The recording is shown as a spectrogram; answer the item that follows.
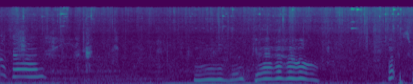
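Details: Jack Russell Terrier, a female, riding in a car, gives drawn-out wavering whines that rise and fall in pitch, two long whines in the second half, over steady low engine hum while a woman praises her and talks.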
